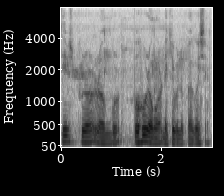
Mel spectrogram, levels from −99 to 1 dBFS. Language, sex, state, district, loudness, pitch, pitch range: Assamese, male, Assam, Sonitpur, -17 LUFS, 105 Hz, 100-125 Hz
